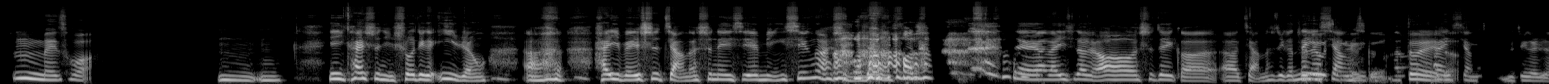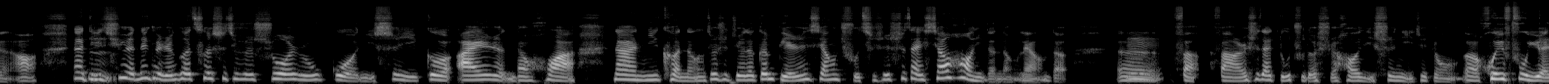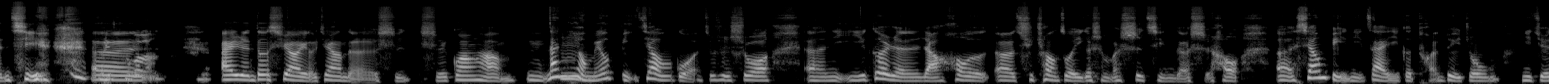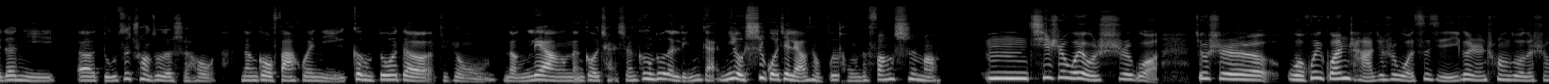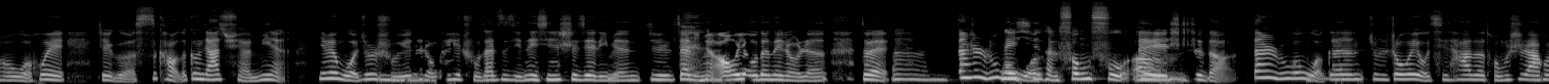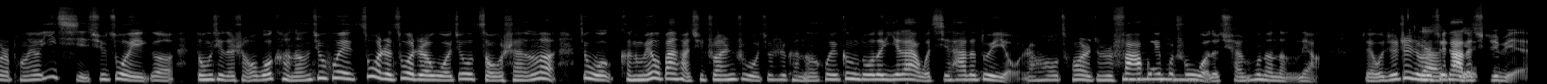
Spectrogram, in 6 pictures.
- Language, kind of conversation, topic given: Chinese, podcast, 你觉得独处对创作重要吗？
- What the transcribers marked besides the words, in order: chuckle; laughing while speaking: "什么的。后来"; laugh; chuckle; chuckle; laugh; "从而" said as "从耳"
